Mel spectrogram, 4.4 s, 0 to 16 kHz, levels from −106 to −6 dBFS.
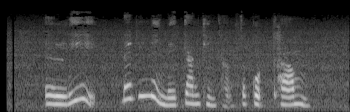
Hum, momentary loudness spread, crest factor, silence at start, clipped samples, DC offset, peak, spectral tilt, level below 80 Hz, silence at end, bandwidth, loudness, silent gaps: none; 12 LU; 20 dB; 0.55 s; under 0.1%; under 0.1%; -14 dBFS; -5 dB/octave; -78 dBFS; 0.5 s; 9.6 kHz; -34 LUFS; none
